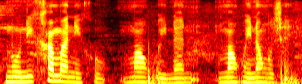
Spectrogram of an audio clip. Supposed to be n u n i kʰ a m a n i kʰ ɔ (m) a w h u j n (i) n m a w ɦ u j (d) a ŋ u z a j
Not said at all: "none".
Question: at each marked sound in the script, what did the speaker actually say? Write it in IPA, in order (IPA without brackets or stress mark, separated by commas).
m, a, n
